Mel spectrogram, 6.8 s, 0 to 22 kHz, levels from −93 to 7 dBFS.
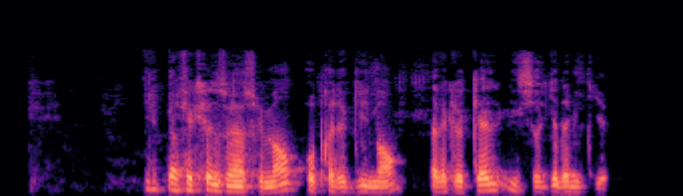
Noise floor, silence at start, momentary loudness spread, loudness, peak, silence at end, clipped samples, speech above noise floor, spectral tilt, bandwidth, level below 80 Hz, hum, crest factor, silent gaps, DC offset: under -90 dBFS; 1.45 s; 16 LU; -17 LUFS; -2 dBFS; 0.75 s; under 0.1%; over 73 dB; -7.5 dB/octave; 7.6 kHz; -56 dBFS; none; 16 dB; none; under 0.1%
